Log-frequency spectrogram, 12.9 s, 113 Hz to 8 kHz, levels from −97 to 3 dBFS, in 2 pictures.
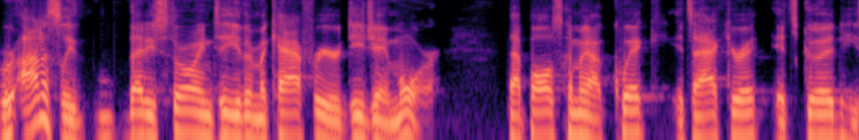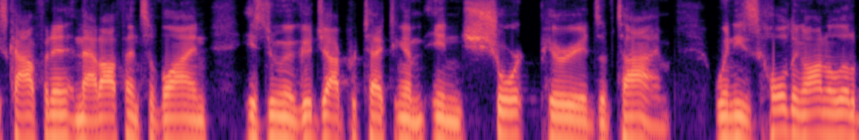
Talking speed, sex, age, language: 200 wpm, male, 40-59, English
